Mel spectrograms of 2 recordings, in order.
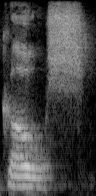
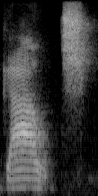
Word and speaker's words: gauche: means to the left right and the proper pronunciation is gauche please don't say gautsche especially not when I'm around okay so substituent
